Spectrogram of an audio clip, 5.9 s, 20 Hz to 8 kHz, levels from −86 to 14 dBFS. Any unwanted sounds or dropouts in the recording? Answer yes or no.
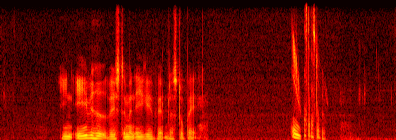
yes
